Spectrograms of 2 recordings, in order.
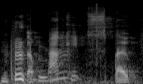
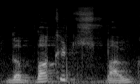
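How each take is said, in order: First: Slow, trying out a bucket voice; testing a silly object voice. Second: Slower, lower bucket voice attempt. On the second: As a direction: another try at the bucket voice. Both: Shown as a demonstration. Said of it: "I'll figure it out on the fly".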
